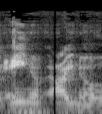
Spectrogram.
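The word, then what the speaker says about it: Ayano: them ano is it ano I don't know it's a y a n o yeah it doesn't sound like it's spelled though it's like a I know or something like that her face look weird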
